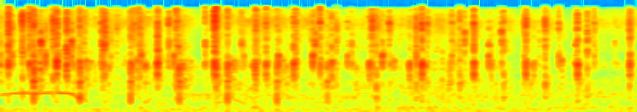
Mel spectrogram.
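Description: A crowd applauds steadily, a dense patter of many hands clapping at moderate loudness for several seconds, with a faint tonal hum briefly audible early on.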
